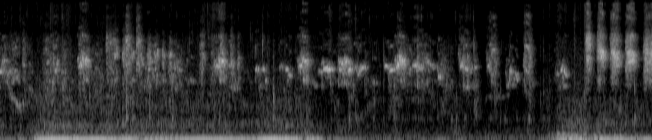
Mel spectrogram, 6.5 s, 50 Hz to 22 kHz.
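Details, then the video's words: Budgerigars chirping in the morning, separate bright chirps and short warbled bursts with brief pauses, low humming noise beneath. "Budgie Sounds part 33 | A beautiful chirping sound in the morning"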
